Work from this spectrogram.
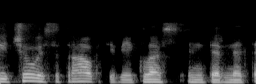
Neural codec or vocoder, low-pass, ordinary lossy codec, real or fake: none; 7.2 kHz; MP3, 48 kbps; real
